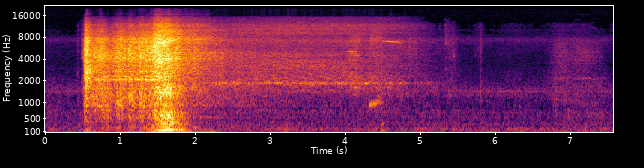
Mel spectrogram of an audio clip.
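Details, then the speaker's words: BMW N54 with newly installed fuel system (flex fuel, port injection, E10) at first start: cranks and catches with a brief surge, then sags into a weak uneven run that won't idle; owner suspects unplugged MAP sensor or oily plugs. "doesn't want to idle it's like it's not got a map s"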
